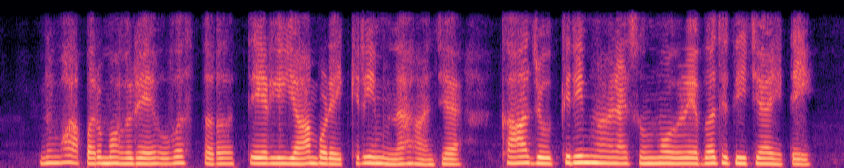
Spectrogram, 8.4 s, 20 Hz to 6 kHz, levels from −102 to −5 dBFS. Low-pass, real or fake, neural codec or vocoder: 5.4 kHz; fake; codec, 16 kHz in and 24 kHz out, 0.6 kbps, FocalCodec, streaming, 2048 codes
